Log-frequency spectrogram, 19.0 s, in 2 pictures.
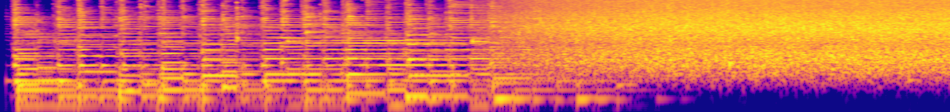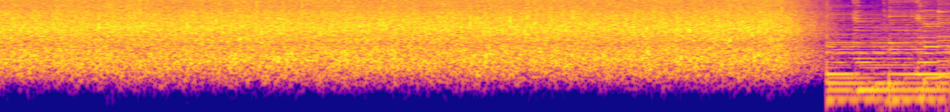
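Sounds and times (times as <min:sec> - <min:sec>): stream rushing over rocks: 0:05.0 - 0:17.8.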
